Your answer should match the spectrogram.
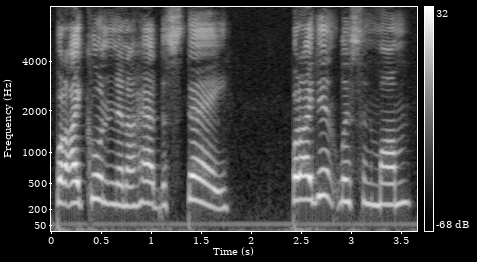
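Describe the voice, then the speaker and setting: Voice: sits high, fairly even intonation, a little slow, no room sound, pitched above the performer's own voice. A sobbing little scullery maid. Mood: pleading. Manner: sobbing, begging, rough ungrammatical speech. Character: poor young servant girl, tearful and pleading.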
